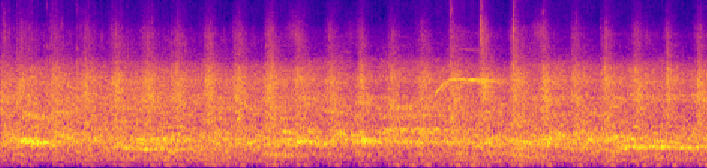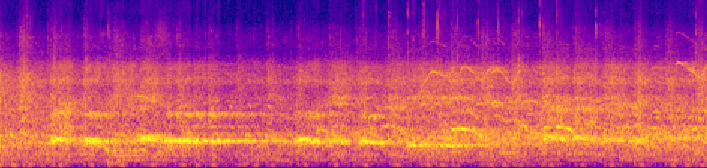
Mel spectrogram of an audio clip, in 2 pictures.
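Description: Stadium crowd of Cesena ultras chanting together, a sustained sung chant over the general crowd noise. A steady rhythmic beat runs under the singing through the first half.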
